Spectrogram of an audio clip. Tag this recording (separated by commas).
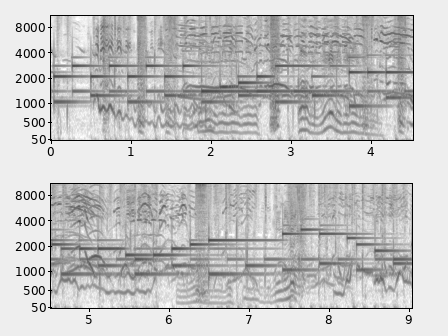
Music, Jingle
